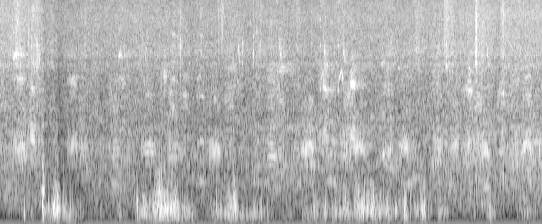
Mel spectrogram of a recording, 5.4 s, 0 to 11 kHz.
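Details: Caribbean (American) flamingos in August 2014 give low, goose-like honks and grunting gabbles, many birds overlapping in a steady chatter with short louder honks every second or so.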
